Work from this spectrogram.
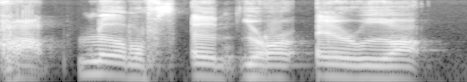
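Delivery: cute, flat, robotic put-on voice. Answering a request for a Wall-E impression: Wall-E voice. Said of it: "what is your best, uh, Wall-E impression?".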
